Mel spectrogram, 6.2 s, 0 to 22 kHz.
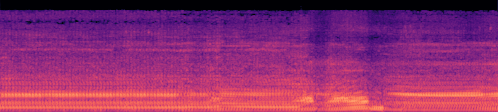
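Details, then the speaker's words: Polaris Sportsman (850 per title, 570 per speech) after new spark plugs and plug wires fixed its misfire: steady, even engine note that picks up cleanly on a throttle blip with no stumble or popping; running right, more power. "Well, the parts came in for this Polaris Sportsman. New plugs, new wires."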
